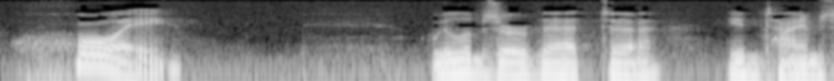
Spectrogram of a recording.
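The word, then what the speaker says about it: hoi (οἱ): The rough breather is pronounced as though you put in letter H at the beginning of the word. So instead of saying oi, it would be pronounced correctly hoi, the h sound, the H sound.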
